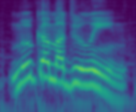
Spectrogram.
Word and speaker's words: Mukhamadullin: Because I do have a 2025-26 media pronunciation guide saved. Let's hear. Mukhamadullin.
